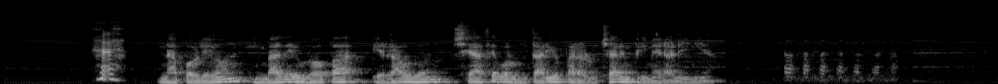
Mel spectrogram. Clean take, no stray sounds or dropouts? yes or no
no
